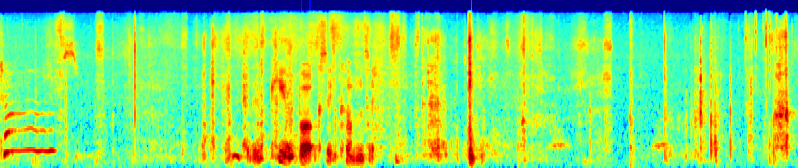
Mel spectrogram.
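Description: A cardboard box lid knocks and scrapes.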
